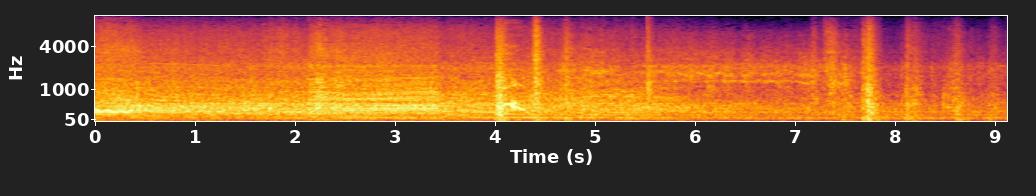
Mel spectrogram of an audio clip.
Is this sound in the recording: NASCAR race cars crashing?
yes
